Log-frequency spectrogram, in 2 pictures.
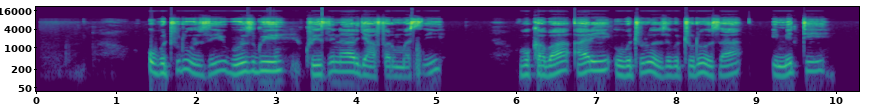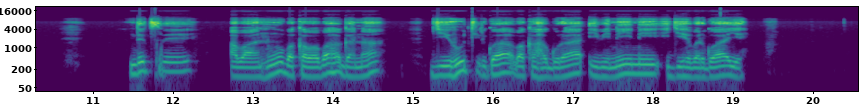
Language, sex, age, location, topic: Kinyarwanda, male, 25-35, Nyagatare, health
